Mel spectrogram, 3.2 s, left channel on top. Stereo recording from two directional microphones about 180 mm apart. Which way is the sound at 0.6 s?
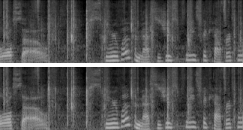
10° right (ahead or behind).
